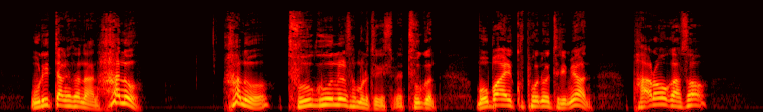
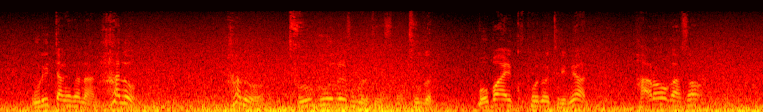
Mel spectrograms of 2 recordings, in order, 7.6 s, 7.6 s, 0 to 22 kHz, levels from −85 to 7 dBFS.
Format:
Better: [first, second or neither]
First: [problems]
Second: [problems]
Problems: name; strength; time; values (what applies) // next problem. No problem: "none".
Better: first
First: none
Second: wind noise on the microphone; heavy; 6 dB below the speech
